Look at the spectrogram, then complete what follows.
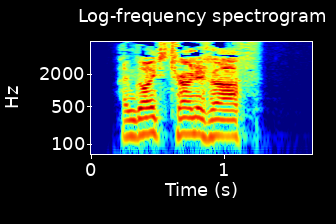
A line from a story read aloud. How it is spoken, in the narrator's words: she called out to the people gathered beneath the set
